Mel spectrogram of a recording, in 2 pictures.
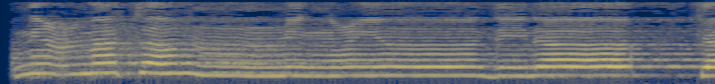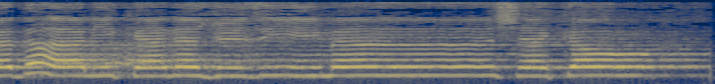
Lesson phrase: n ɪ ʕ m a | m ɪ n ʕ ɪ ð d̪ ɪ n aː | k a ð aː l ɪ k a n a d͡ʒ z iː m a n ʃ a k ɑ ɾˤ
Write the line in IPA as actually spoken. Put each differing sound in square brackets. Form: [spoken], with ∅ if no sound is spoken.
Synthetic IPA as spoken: n ɪ ʕ m a | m ɪ n ʕ ɪ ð d̪ ɪ n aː | k a ð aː l ɪ k a n a d͡ʒ z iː m a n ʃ a k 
